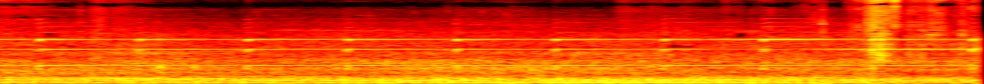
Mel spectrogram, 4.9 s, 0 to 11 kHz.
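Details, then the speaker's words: 2002 Ford F150, key out and radio staying on: steady high chime beeping about twice a second and never stopping; chime sounding constantly, traced to a faulty wiper motor back-feeding the circuit, not the ignition switch. "the other thing that i'm noticing is i have a beep but it's a weird beep"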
